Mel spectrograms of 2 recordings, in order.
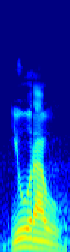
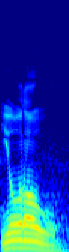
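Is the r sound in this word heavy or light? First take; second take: light; heavy. First: The r sound is light and thin. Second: The r sound is heavy and thick. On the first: The speaker calls it wrong. "membaca ro dengan tipis" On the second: The speaker calls it right.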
